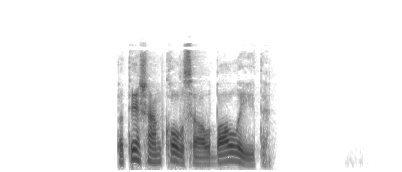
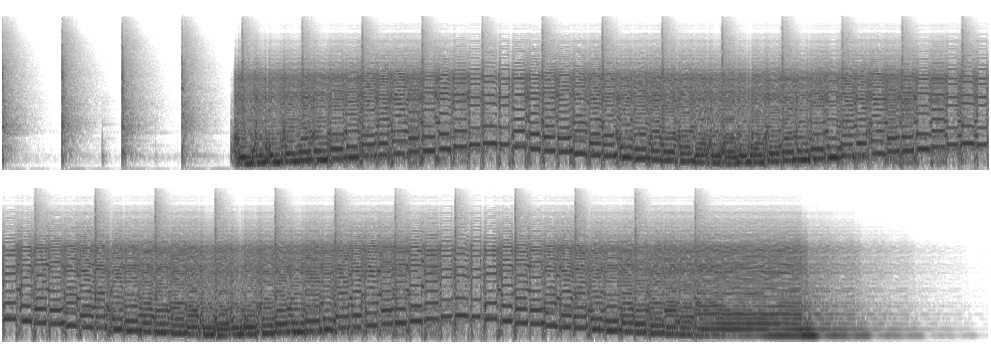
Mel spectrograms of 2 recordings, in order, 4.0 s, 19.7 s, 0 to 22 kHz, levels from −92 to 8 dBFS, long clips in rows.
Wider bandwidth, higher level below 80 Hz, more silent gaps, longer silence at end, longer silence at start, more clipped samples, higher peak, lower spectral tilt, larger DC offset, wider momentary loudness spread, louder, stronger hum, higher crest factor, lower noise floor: second, 9.4 kHz vs 15 kHz; second, -64 dBFS vs -50 dBFS; neither; about the same, 1.3 s vs 1.2 s; first, 1.15 s vs 0 s; neither; second, -4 dBFS vs 0 dBFS; about the same, -4.5 dB/octave vs -5 dB/octave; neither; first, 13 LU vs 7 LU; second, -21 LUFS vs -15 LUFS; neither; first, 22 dB vs 16 dB; first, under -90 dBFS vs -62 dBFS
